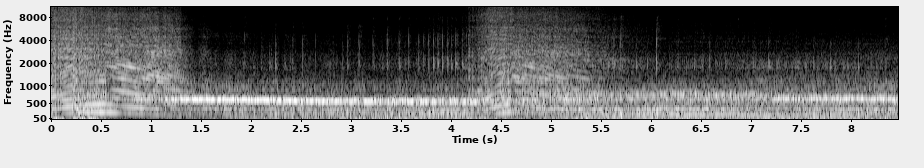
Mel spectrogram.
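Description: Off-road motorcycle engines revving hard over a steady high drone, the engine note sweeping up and falling away twice, about half a second in and again about four and a half seconds in.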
